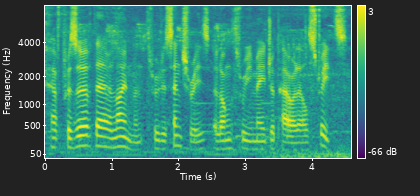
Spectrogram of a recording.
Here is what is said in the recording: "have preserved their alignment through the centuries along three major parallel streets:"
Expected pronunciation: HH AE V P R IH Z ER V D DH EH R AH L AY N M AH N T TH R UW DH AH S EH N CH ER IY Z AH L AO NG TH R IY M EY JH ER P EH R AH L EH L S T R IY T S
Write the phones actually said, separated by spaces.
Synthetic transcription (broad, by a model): HH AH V P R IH Z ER V D DH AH R AH L AY N M AH N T TH R UW DH AH S EH N CH ER IY Z AH L AO NG TH R IY M EY JH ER P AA R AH L EH L S T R IY T S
